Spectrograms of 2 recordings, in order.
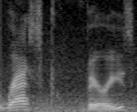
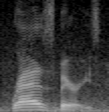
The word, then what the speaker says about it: raspberries: The S makes a Z sound like in zebra with a voice, Z, raspberries. What about the P? The P is silent. We do not say raspberries, it's raz. Make the voice with the Z, raspberries.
